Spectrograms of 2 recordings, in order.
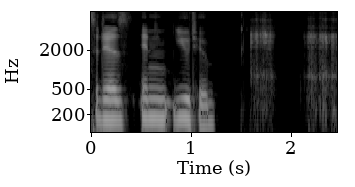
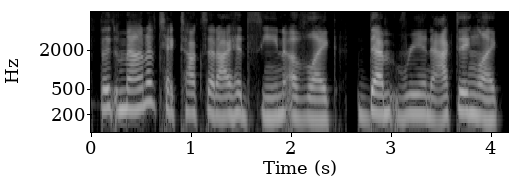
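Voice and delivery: ordinary talk, nothing marked

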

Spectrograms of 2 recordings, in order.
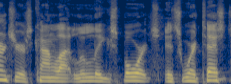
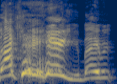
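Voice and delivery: much higher, louder, gasping retort; breathless protest; 13 semitones higher, 3 dB louder than usual. Retold or imitated. Husband out of breath telling wife he can't hear, loud. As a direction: blurt it over your own panting. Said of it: "I said".

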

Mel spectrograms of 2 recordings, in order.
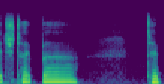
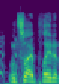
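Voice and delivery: ordinary talk

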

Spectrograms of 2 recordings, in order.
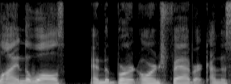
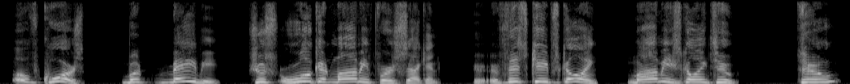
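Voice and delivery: high, strained, tearful mother; distressed Mommy, pleading; 10 semitones higher than usual. Acted. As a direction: beg the child and falter at the end. Voices crying Mommy.

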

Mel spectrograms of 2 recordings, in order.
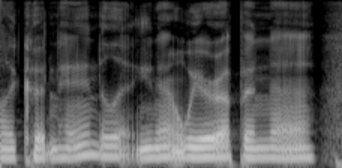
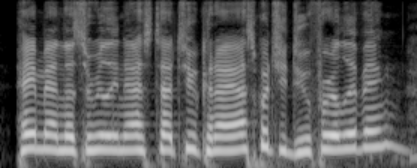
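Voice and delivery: high, quick street-interview patter; mock TikTok interviewer; 10 semitones higher, faster than usual. Mock TikToker approaching a stranger, high and quick. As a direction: pitch it up and rattle off the question. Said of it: "like I was doing a TikTok".

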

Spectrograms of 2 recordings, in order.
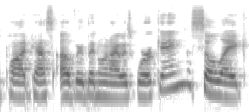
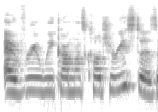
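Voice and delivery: ordinary talk, nothing marked

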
